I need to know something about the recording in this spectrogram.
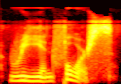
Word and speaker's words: reinforce: So when you add the prefix re to a word that begins with a vowel, you keep the e sound, like reinforce, even if that first syllable is not the stressed one.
